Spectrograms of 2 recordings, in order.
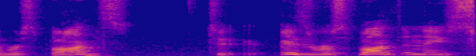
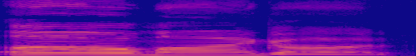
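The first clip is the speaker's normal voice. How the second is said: drawn-out oh my god; 5 semitones higher, much slower than usual. Real, not acted. Still laughing at the roast.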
